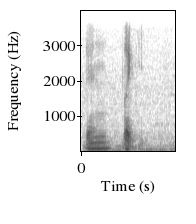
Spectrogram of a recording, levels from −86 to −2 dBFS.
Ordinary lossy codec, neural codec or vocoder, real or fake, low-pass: none; none; real; 3.6 kHz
